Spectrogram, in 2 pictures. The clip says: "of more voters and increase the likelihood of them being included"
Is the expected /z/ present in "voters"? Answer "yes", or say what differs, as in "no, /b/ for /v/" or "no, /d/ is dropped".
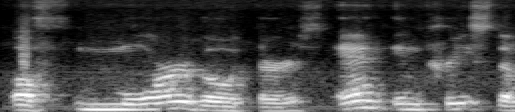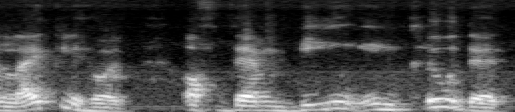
no, /s/ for /z/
